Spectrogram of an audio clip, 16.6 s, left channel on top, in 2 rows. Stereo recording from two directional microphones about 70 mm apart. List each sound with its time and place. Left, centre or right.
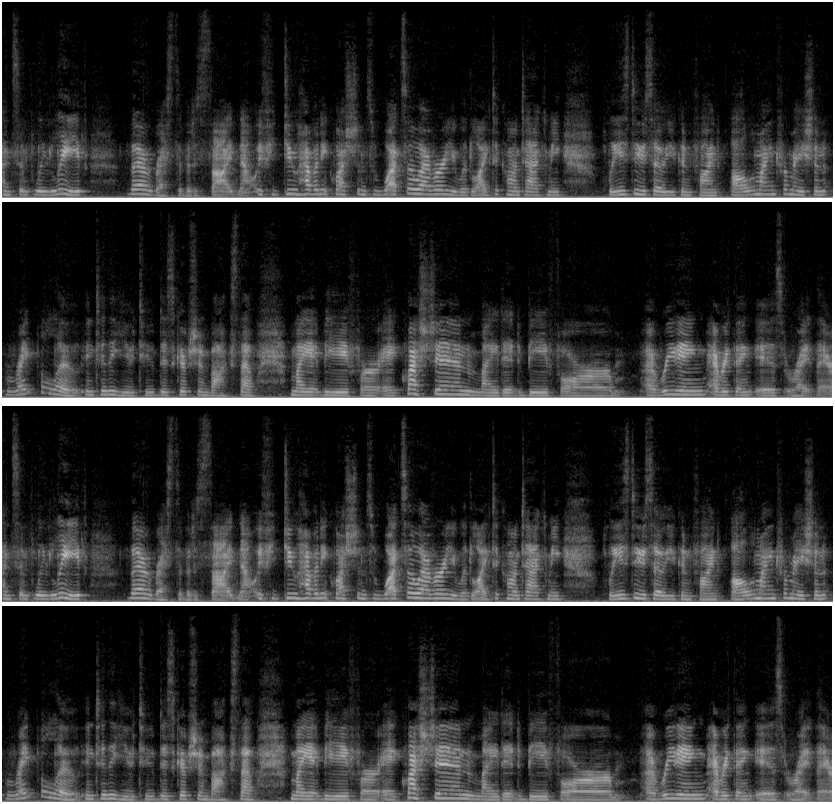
0.0 s speech: left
